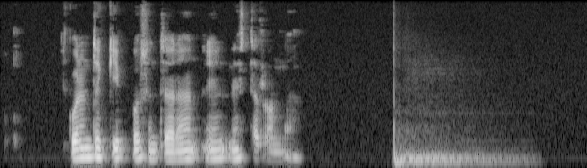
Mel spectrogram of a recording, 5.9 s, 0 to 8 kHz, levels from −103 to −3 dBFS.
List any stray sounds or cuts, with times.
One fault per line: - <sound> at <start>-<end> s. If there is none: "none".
- thud at 3.9-5.5 s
